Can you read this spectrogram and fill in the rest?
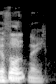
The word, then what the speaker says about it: Uvodni: I can't remember how to pronounce it. It's something like Uvdani, the Uvdani race or something like that. – Yeah. – The Uvodni. Yeah, that's it.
